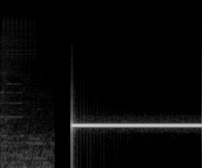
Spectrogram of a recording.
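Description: A steady, unbroken high test-tone beep, the reference tone that goes with TV colour bars. It starts abruptly with a click about two-thirds of a second in, after a moment of near silence.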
